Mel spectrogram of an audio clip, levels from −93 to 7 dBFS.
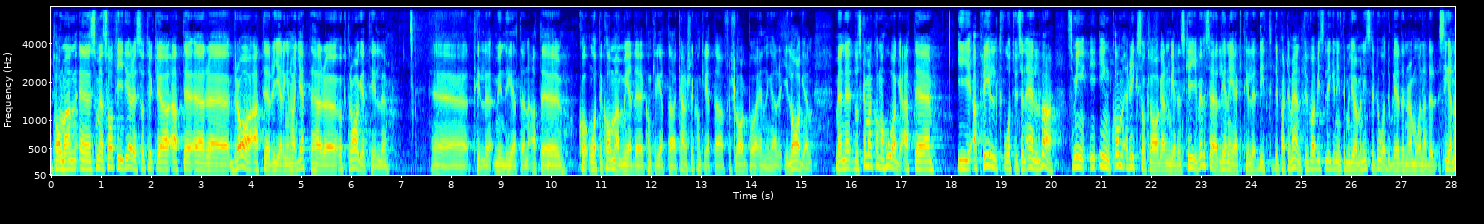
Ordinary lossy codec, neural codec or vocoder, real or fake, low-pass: AAC, 48 kbps; none; real; 7.2 kHz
